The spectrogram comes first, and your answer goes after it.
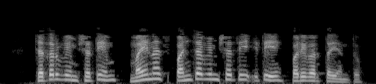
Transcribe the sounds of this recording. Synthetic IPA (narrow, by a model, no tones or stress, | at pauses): t͡ʃɐt̪uɾʋimʂɐt̪imːɐjnɐspɐɲt͡ʃɐʋimʂɐt̪iʔit̪ipɐɾiʋɐɾt̪ɐjɐnt̪u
